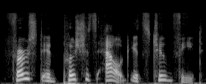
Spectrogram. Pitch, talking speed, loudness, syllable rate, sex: 180 Hz, 205 wpm, -22 LUFS, 4.3 syllables/s, male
